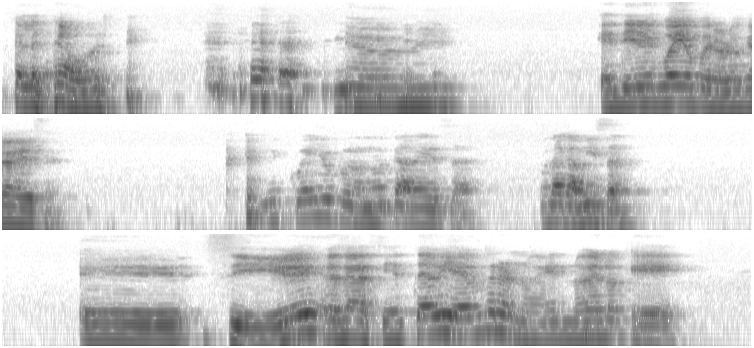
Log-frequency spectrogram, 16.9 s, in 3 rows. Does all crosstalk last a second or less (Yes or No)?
Yes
